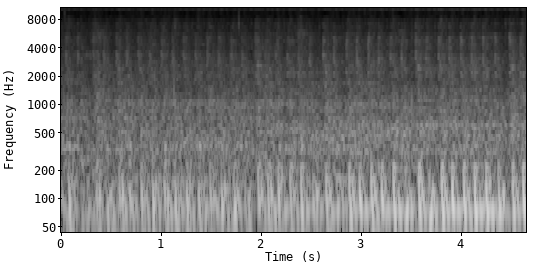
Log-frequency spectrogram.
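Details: Yamaha Jupiter MX after replacing broken clutch parts with imitation part and new clutch plates; small single putters at steady idle, even low beat without rattles or slips; healthy idle after repair.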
